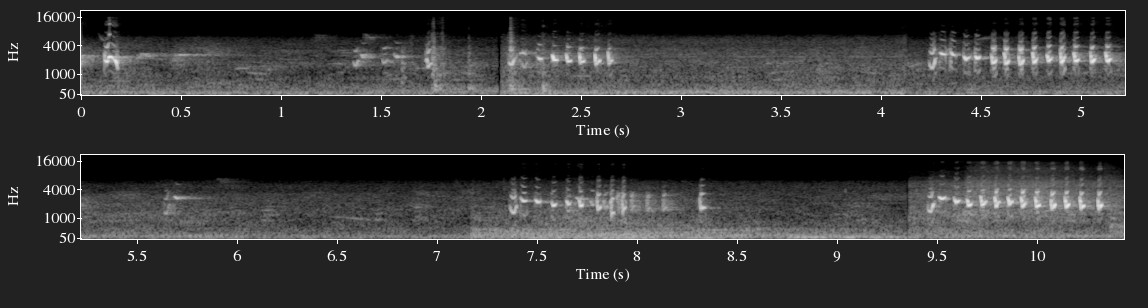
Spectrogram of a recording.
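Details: Female Yellow-vented Bulbul in breeding condition calling males: four rapid chattering bursts of bright repeated notes spread over ten seconds, with a few scattered single chips between them.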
